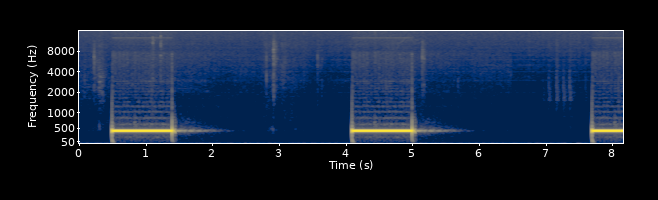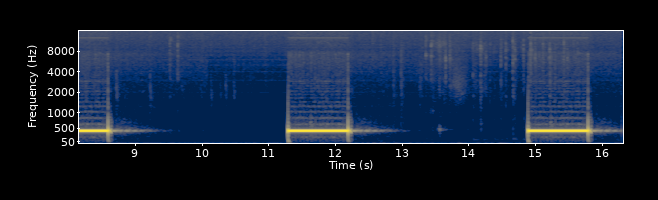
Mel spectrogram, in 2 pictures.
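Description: Ringback tone of an unanswered phone call: five steady mid-pitched beeps, each about a second long, repeating at even intervals with silence between and no talking.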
